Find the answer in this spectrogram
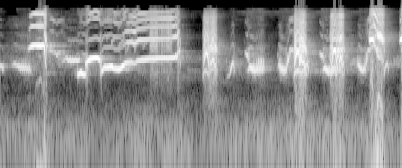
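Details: Loud kacer, the Oriental magpie-robin, singing to provoke other kacer; a sustained wavering whistle with overtones opens, followed by short harsh chattering bursts and sharp notes in quick succession.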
